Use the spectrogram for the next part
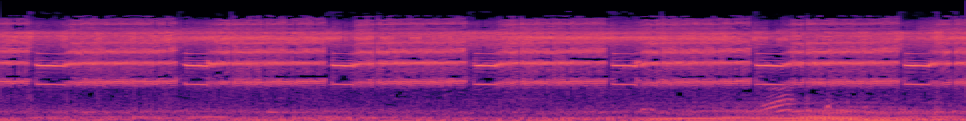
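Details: Cicada (garengpung) calling in a garden at midday: a loud, shrill, steady drone of stacked high tones that breaks and resets about once per second. A faint low hum runs underneath, with a brief rising chirp near the end.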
